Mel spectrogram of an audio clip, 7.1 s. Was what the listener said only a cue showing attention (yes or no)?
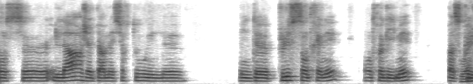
yes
